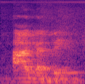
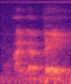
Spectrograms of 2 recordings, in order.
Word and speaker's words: agape: latina della parola greca Agape o oppure agapè Dipende come la pronunciamo che era la parola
